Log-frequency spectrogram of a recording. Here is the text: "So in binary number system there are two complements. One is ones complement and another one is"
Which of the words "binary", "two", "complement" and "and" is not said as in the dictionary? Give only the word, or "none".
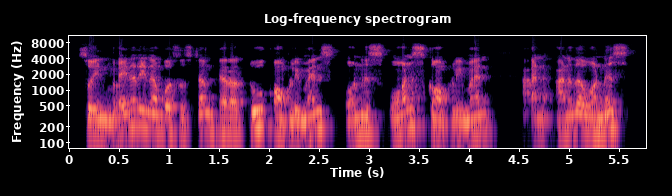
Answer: none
